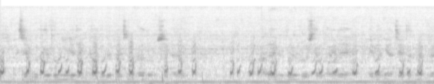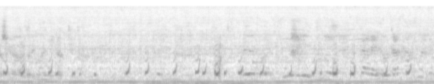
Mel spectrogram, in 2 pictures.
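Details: Pet guinea pig wanting to be stroked, squeaking rapidly: dense trains of short rising chirps, several per second, continuing almost without pause over a low steady hum.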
